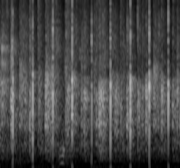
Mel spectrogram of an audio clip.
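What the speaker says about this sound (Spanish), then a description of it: "yo quiero que le demos un aplauso al Señor por esto que Él ha hecho por nosotros." A church congregation applauding during a resurrection service, scattered and fairly faint clapping with distinct individual claps at an uneven rhythm.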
